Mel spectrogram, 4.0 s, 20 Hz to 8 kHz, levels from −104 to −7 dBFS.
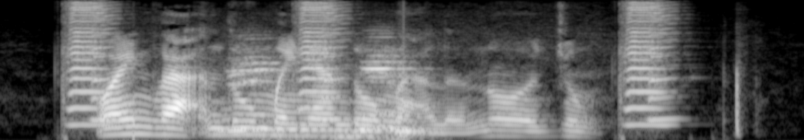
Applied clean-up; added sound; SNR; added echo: none; Glass + Harmonica; 2 dB; none.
